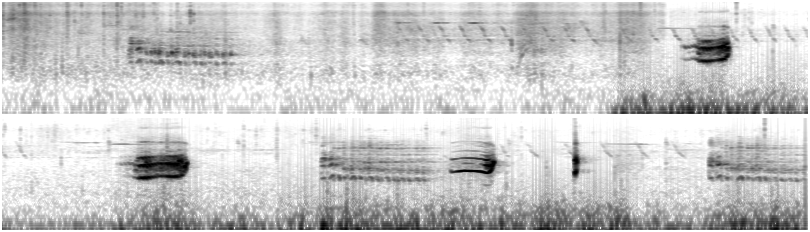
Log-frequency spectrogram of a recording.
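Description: Wild turkeys gobbling from the roost, about six gobbles, the first one faint and the rest much louder from about seven seconds in. A low rumble runs under the later gobbles.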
